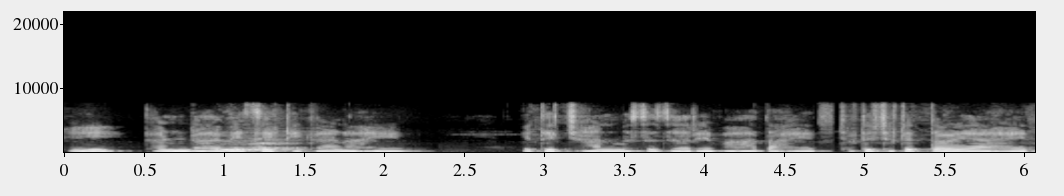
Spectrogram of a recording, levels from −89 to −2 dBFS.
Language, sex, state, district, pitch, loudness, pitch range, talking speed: Marathi, female, Maharashtra, Pune, 225 Hz, -16 LUFS, 210-230 Hz, 150 wpm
